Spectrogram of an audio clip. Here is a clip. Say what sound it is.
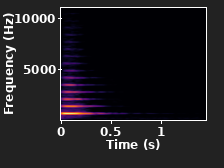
One-shot from Versilian Studios Chamber Orchestra 2: Community Edition sampling project.
Instrument family: Brass
Instrument: F Horn
Articulation: staccato
Note: E#5
Midi note: 77
Midi velocity (center): 20
Microphone: 2x Rode NT1-A spaced pair, 1 AT Pro 37 overhead, 1 sE2200aII close
Performer: M. Oprean
midi-note-77, f-horn, single-note, staccato, vsco-2, multisample, esharp5, midi-velocity-20, brass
